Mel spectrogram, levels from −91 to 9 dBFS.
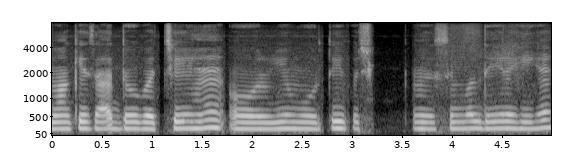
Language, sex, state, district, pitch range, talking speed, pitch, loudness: Hindi, female, Delhi, New Delhi, 175-185 Hz, 180 wpm, 180 Hz, -17 LUFS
